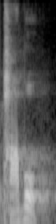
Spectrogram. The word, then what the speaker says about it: 파포스: 제가 구브로 키프로스에 갔을 때 동쪽 끝, 지금 튀르키예 영에서 시작해서 서쪽 끝에 있는, 남서쪽 끝에 있는 바보, 발음이 바보예요 여러분, 파포스라고 하는 그 도시까지 가게 되었습니다.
